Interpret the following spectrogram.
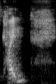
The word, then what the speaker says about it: chitin: It looks like it's pronounced chitin, but it's chitin.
